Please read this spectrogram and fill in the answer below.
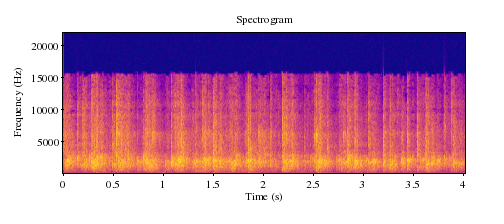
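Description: A small audience applauding: many people clapping in a dense, steady patter.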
